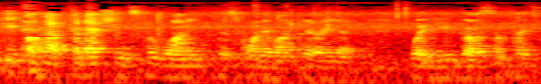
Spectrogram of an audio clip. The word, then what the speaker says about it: Wonewoc: It depends on how you say it. If you're from here, I think you say Wonewoc. If you're not from here, you say Wonewoc.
